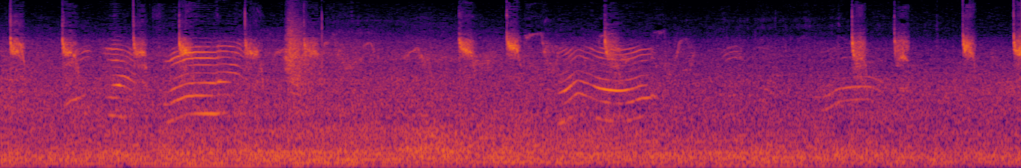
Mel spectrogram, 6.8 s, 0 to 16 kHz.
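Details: Sparrows recorded on 10 March 2019, giving a busy run of bright chirps and short wavering, whistled notes, some rising and falling in pitch, mixed with sharp clicks and a low background hum.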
